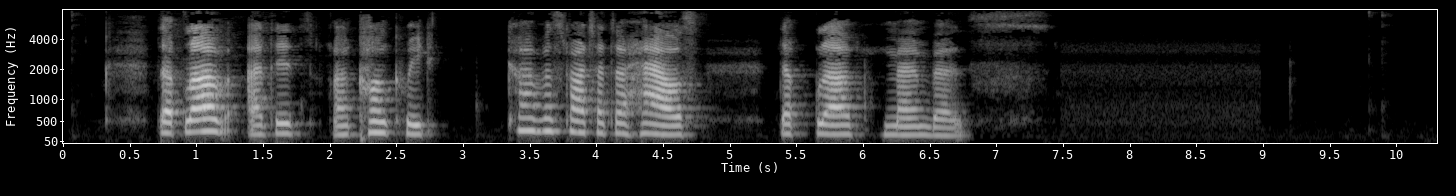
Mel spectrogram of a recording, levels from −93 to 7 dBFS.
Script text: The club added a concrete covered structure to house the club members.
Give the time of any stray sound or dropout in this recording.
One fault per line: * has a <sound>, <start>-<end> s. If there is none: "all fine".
all fine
